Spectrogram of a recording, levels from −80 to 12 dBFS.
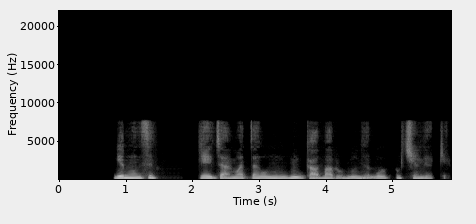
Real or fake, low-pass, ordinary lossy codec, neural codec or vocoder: fake; none; none; codec, 16 kHz, 0.5 kbps, FreqCodec, larger model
